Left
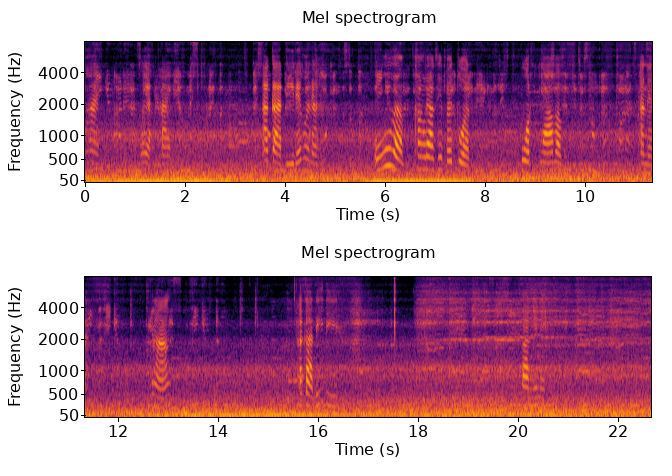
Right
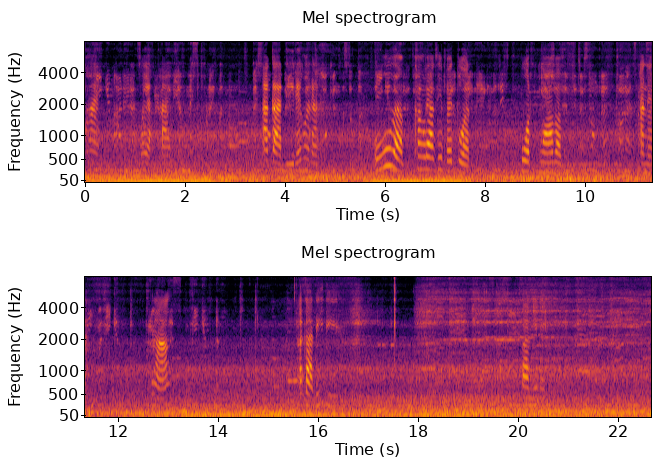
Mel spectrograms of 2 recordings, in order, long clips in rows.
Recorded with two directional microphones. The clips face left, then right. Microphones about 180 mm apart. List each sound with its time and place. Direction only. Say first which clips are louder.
1.1 s vehicle: left 1 dB; 5° left (ahead or behind)
3.5 s vehicle: even; centre (ahead or behind)
6.0 s speech: even; 10° right (ahead or behind)
8.7 s speech: right 1 dB; 15° right (ahead or behind)
11.1 s speech: left 3 dB; centre (ahead or behind)
12.7 s speech: left 2 dB; 5° left (ahead or behind)
15.6 s speech: left 1 dB; centre (ahead or behind)
17.5 s vehicle: left 1 dB; centre (ahead or behind)
18.5 s music: left 1 dB; 25° right (ahead or behind)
